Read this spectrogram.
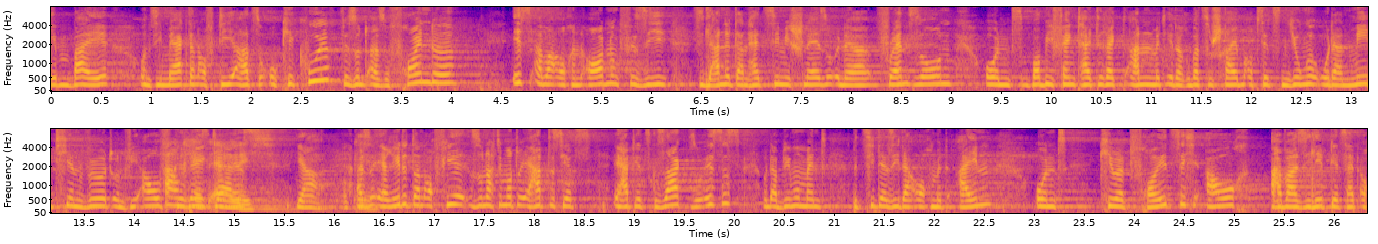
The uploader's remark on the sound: LIVE in Hamburg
